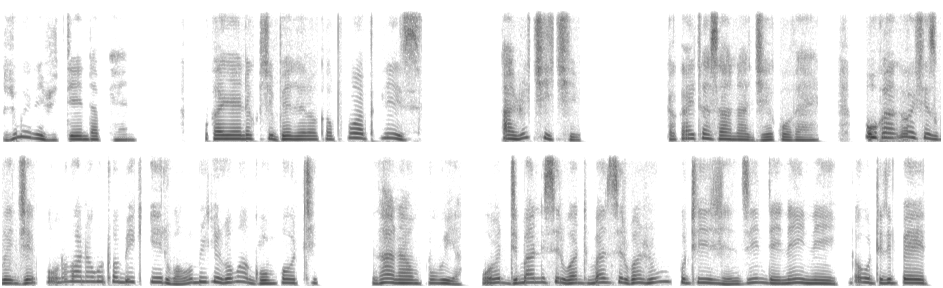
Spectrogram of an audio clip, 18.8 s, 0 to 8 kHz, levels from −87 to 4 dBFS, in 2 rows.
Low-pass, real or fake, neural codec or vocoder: 7.2 kHz; real; none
